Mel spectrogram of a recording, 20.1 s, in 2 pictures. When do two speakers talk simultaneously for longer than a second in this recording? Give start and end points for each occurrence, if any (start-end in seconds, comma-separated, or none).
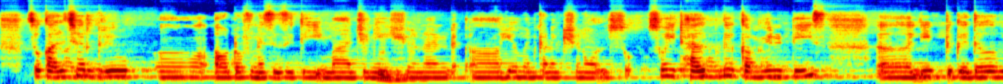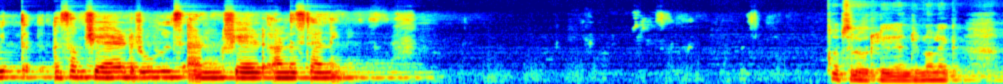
none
